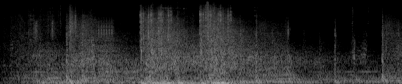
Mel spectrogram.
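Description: Loud bursts of gunfire in the Quantum Break shooter, ragged volleys of shots and explosive blasts crowding together, with a heavy peak midway before trailing into sparser cracks.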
